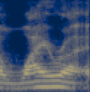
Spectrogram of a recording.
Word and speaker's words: Huayra: Huayra, as if it were wire, W-I-R-E. – Oh, so the H is silent.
